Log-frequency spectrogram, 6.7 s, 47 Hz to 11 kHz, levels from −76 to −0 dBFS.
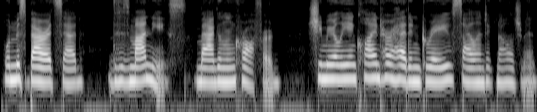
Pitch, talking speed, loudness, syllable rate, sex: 210 Hz, 170 wpm, -18 LUFS, 5.7 syllables/s, female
